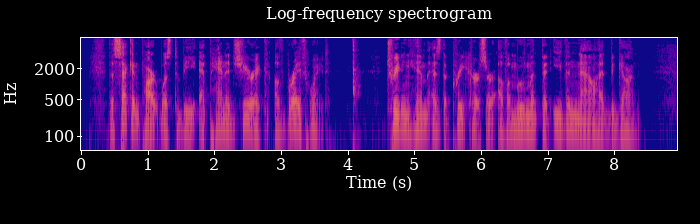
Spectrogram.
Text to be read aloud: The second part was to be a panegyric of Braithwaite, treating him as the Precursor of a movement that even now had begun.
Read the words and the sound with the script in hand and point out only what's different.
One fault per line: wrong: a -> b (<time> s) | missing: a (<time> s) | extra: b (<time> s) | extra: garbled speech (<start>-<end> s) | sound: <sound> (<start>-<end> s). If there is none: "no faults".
sound: squeak (4.1-4.2 s)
